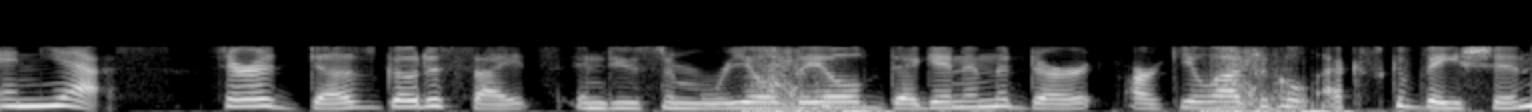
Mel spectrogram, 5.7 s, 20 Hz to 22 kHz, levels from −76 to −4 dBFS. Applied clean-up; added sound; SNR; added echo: none; Zipper (clothing); 4 dB; none.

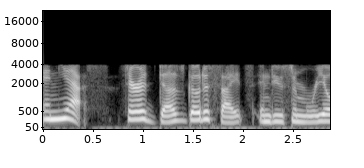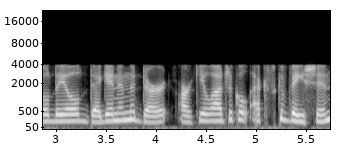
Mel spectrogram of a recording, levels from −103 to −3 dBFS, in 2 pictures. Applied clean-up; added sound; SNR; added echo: none; none; none; none.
